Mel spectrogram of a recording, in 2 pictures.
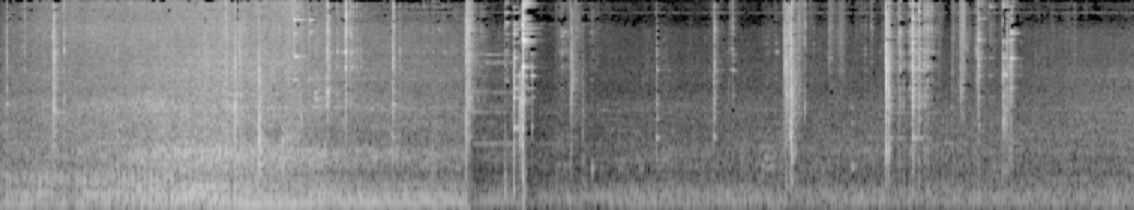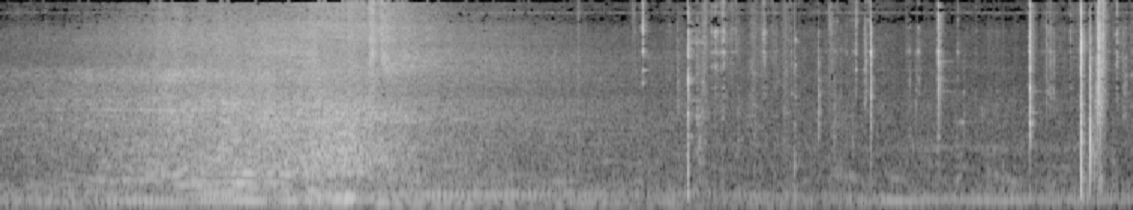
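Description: Sharp metallic clicks and clinks of pliers pressing small steel retaining clips onto the pins of a scooter's CVT clutch-shoe assembly, scattered irregularly. Under them a vehicle engine runs in the background, growing louder and fading twice, near the start and again around eighteen seconds in.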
